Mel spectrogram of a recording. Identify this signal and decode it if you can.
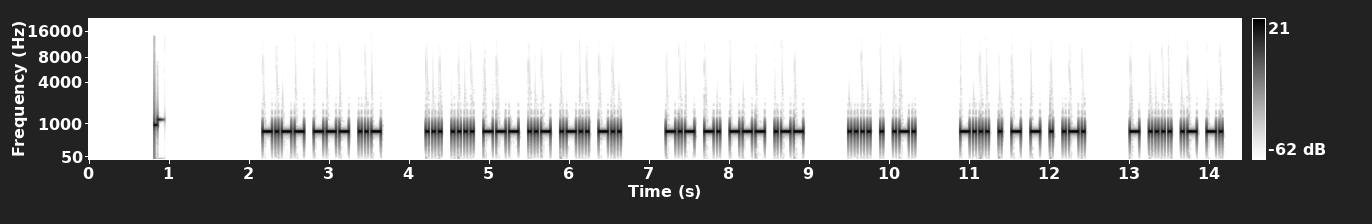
Morse code, heard as a keyed tone, about 30 wpm, 700 Hz. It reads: YOU SHOULD KNOW HER BETTER THAN
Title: 2x Word-Spacing - Sentences from Top 400 Words - 30wpm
